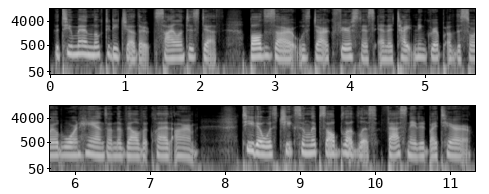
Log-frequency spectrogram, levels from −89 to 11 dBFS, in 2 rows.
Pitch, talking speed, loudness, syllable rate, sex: 175 Hz, 200 wpm, -21 LUFS, 5.5 syllables/s, female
